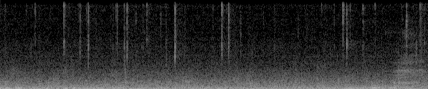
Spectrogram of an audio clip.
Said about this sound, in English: It's starting to rain. You know, I remember you were always scared of storms.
